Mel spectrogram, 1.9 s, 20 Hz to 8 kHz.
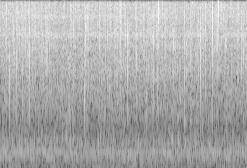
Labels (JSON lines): {"label": "anthrophony, boat engine", "recorder": "SoundTrap 300"}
